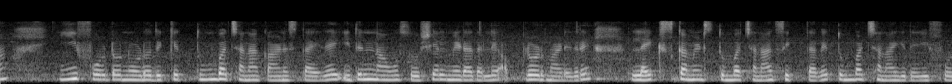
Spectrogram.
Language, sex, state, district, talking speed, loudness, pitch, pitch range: Kannada, female, Karnataka, Belgaum, 150 wpm, -18 LUFS, 220 Hz, 205-230 Hz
